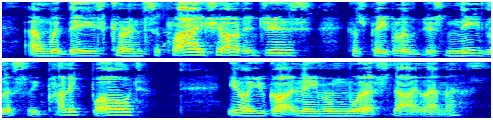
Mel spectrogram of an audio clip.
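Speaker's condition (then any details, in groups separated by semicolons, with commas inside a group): Spastic cerebral palsy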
